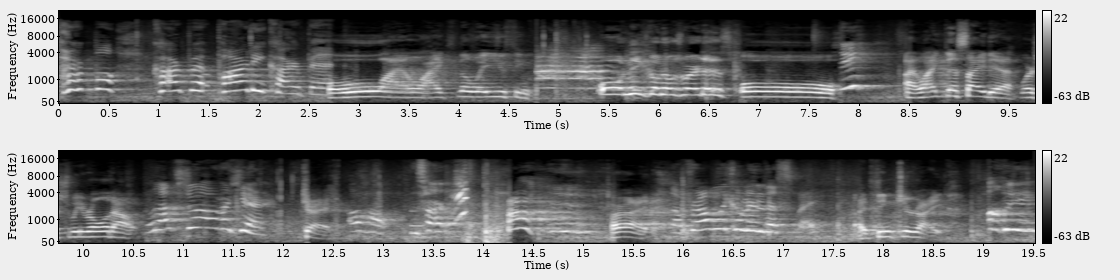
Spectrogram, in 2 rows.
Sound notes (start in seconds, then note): 14.3 giggles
